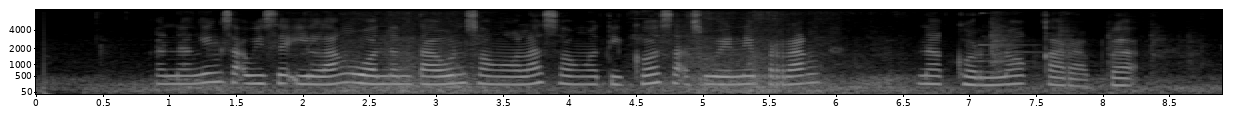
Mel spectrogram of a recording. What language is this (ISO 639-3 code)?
jav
